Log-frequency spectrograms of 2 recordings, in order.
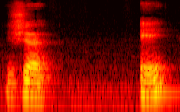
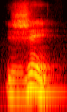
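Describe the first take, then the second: First: Je is a separate syllable before the verb. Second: Je is elided and fused with the verb. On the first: The speaker calls it wrong. "On ne dit pas je et" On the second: The speaker calls it right. "mais on dira j'ai"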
